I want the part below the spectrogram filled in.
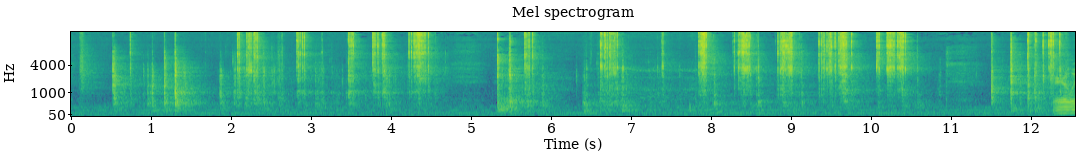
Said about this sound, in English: you're simply just going to get started with your socket wrench and loosen those up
